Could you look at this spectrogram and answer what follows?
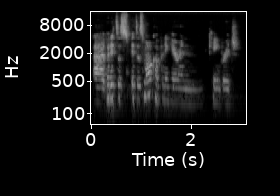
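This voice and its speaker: A woman's voice: fairly low pitch, steady tone, a little fast, bright, forceful tone, low-quality recording. A woman chatting casually and enthusiastically as a guest playwright in an interview. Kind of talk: casual chat.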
